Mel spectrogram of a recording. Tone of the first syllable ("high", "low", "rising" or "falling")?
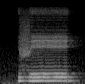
high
